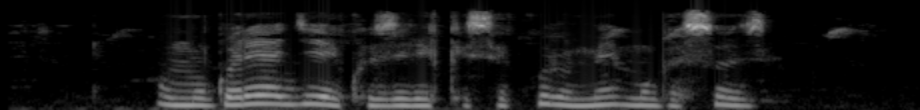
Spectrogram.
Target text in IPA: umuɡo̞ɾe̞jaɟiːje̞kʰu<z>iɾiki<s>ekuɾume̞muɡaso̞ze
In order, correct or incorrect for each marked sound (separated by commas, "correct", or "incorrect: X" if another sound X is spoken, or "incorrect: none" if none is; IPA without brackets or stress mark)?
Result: correct, correct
